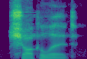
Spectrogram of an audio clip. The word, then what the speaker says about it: chocolate: Chocolate. Chocolate. Chocolate. Chữ cơ ấy, ở giữa đọc lướt luôn ha, đọc nhỏ thôi.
